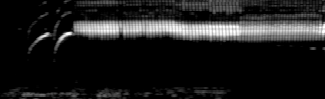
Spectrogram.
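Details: Canary song used as a training lure (pancingan) to help young canaries learn to sing quickly: two rising whistled notes, then a long, fast, even trill held high for about four seconds. A faint low murmur sits underneath early on.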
